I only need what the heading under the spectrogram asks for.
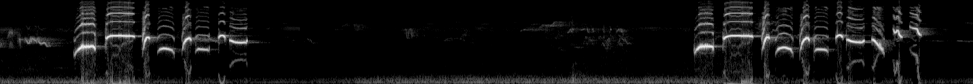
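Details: Oriental magpie-robin song played to lift the spirit of caged birds: a brisk whistled phrase of sweet, looping notes, about four seconds of near silence, then a second lively burst.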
